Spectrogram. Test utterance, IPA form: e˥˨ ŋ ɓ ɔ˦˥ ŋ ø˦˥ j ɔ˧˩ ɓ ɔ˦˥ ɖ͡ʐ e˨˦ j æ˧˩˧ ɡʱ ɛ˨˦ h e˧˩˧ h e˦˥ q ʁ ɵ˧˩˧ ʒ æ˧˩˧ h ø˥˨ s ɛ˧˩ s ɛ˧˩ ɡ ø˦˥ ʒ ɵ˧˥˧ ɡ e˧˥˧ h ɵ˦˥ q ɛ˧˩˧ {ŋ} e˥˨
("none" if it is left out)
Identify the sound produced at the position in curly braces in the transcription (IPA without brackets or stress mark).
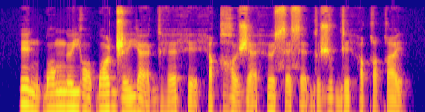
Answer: q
